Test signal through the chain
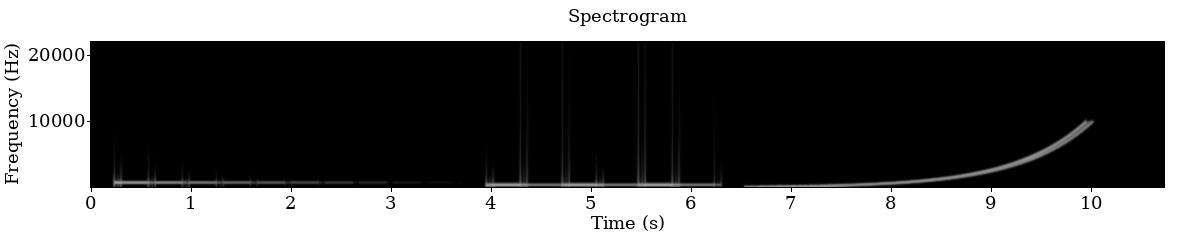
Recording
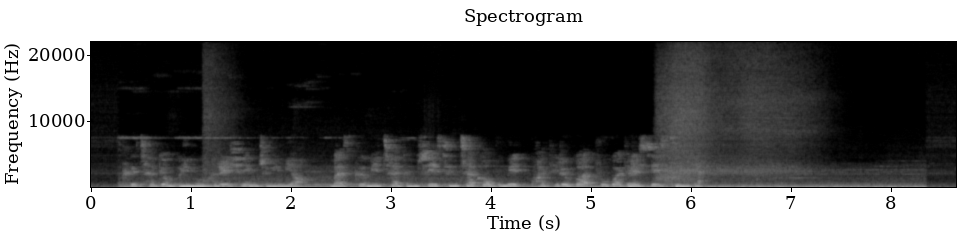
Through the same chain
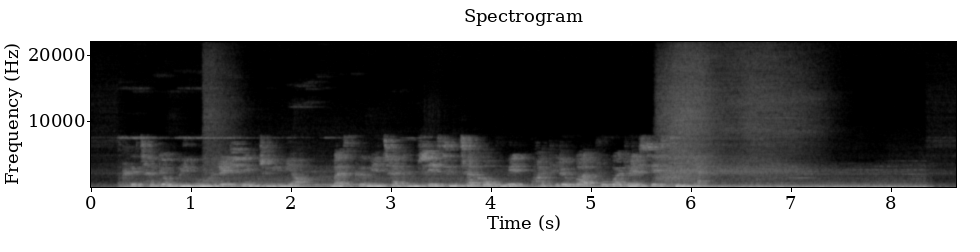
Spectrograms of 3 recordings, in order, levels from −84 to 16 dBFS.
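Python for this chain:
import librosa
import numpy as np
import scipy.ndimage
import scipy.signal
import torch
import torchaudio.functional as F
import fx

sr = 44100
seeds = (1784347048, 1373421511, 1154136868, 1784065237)

p1 = fx.dynamic_eq(x, sr, hz=4500.0, q=3.6, threshold_db=-53.0, ratio=4.0, max_db=5)
y = p1 + fx.room_early_taps(p1, sr, ms=(36, 66), db=(-16.5, -6.0), dry=0)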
